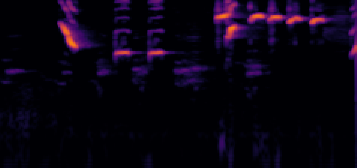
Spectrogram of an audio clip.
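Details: Orange-headed thrush song meant to prompt other birds to sing, starting with a falling slurred whistle and mid-pitched notes, then a quick run of high, thin, evenly spaced whistles.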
